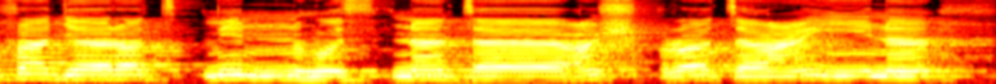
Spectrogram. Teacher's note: Disempurnakan samarnya 2 harokat. Fajarat, untuk taknya ada letupan nafas sedikit ya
